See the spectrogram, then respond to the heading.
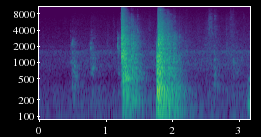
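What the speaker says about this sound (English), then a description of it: "You just shut the door." A classroom door shuts: a few light clicks of the handle, then two firm thuds in quick succession, fairly close, with faint rattles trailing after and no talking.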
